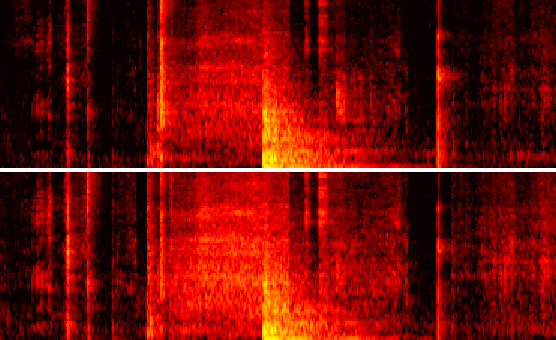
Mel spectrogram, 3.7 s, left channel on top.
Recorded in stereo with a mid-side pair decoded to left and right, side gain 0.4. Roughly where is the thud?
Ahead left.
